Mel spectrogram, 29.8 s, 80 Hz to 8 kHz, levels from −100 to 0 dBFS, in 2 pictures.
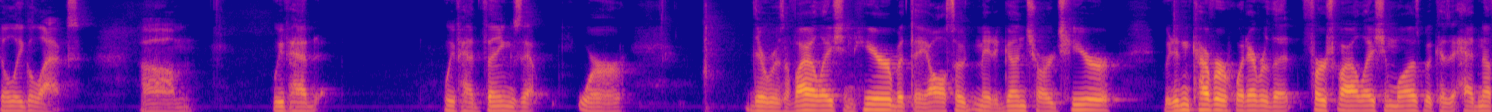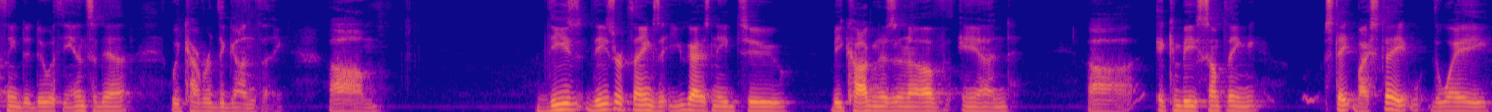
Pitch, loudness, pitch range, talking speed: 120 Hz, -33 LUFS, 115-130 Hz, 140 wpm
